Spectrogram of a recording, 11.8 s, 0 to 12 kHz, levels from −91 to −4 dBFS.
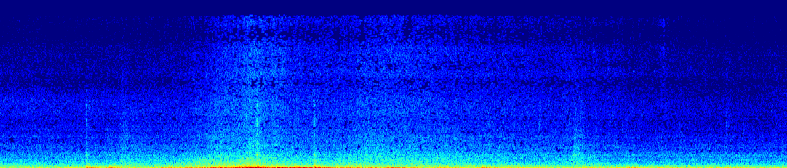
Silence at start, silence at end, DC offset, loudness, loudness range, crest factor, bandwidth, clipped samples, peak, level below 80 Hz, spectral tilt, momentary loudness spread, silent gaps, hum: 0 s; 0 s; under 0.1%; -36 LUFS; 14 LU; 18 dB; 5.2 kHz; under 0.1%; -6 dBFS; -30 dBFS; -7.5 dB/octave; 17 LU; none; none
